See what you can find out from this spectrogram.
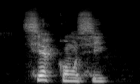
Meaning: inflection of circoncire: 1. third-person singular present indicative 2. third-person singular past historic
- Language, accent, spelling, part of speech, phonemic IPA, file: French, Canada, circoncit, verb, /siʁ.kɔ̃.si/, LL-Q150 (fra)-circoncit.wav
